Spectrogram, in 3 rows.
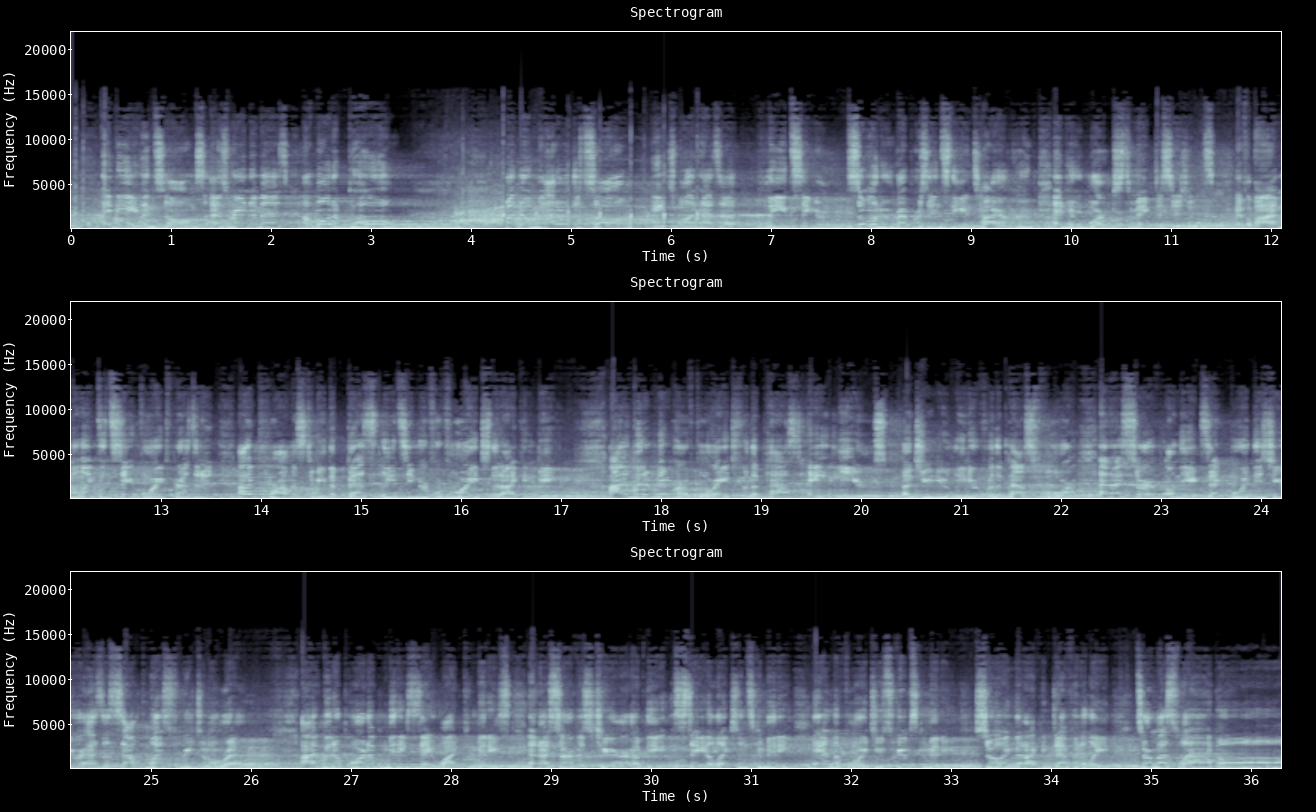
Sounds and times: Narration, monologue: 0:00.0 - 0:36.3
Male speech, man speaking: 0:00.2 - 0:03.4, 0:04.3 - 0:36.3.

